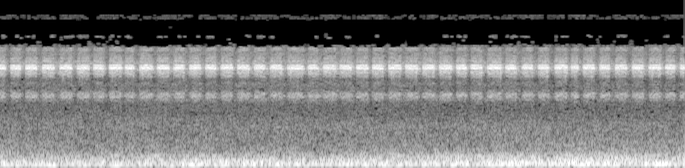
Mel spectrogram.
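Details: Shrill cicada chorus in an Italian park: an unbroken high buzz beating in rapid, fairly even pulses roughly three times a second, with gentle wind and faint low rumble behind it.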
